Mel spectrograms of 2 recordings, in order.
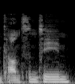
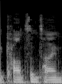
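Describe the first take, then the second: First: Put-on "Constantine" ending like "teen"; last syllable of "Constantine" as TEEN; teen pronunciation. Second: "Constantine" ending like "tine"; last syllable of "Constantine" as TYNE; tine pronunciation. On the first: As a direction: say "Constantine" with a long ee at the end. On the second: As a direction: say "Constantine" to rhyme with fine. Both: Shown as a demonstration. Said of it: "I can get the Constantine, Constantine, like, thing".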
